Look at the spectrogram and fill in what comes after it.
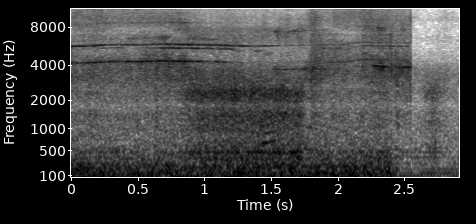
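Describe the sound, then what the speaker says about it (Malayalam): Goods train rolling past in the Indian Bike Driving 3D video game, a steady loud rumble with a thin high metallic whine, dropping away abruptly near the end. "ഇത് ചരക്കോണ ട്രെയിനാണ്"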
